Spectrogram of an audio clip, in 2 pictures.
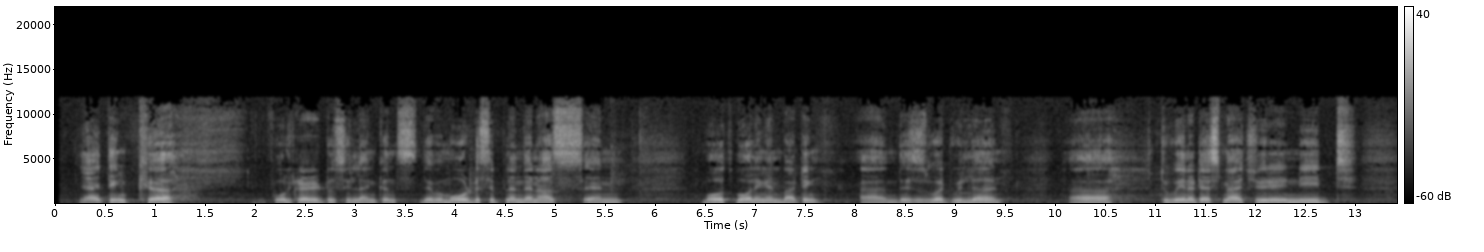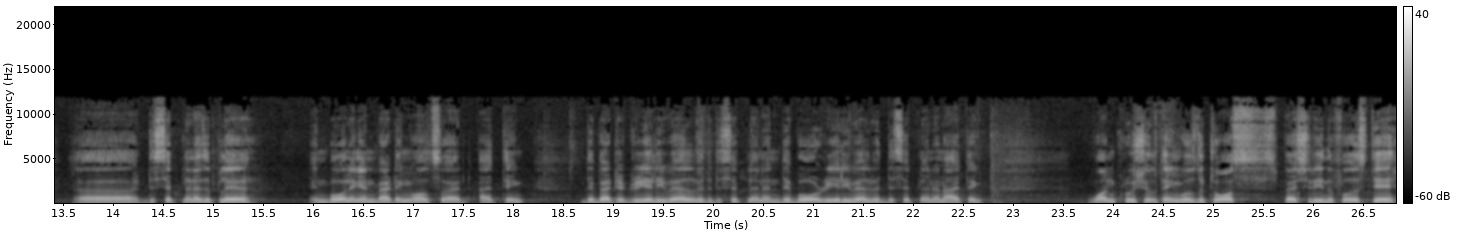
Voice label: media conference english; misbah-ul-haq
